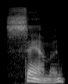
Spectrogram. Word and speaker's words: salmon: but in this case the L remained silent which is why salmon is pronounced without the L today in most cases even though it's not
